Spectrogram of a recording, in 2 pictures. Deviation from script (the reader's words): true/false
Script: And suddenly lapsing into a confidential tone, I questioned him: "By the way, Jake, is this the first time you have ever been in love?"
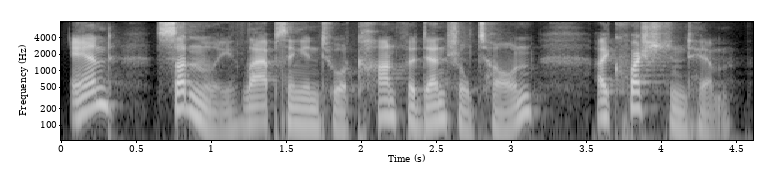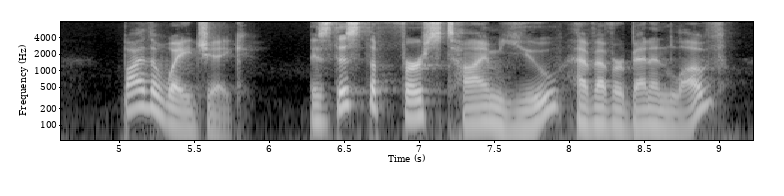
false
